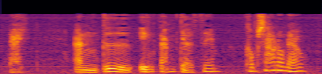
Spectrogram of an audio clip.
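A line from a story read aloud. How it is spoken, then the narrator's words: Whisper. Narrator (Vietnamese): Hà Trọc thì thầm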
